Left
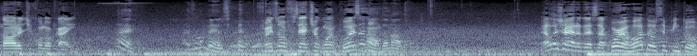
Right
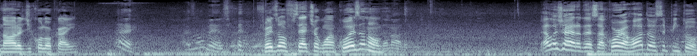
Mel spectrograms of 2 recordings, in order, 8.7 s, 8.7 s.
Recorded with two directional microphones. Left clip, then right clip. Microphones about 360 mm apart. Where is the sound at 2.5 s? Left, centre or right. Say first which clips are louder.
Even; centre.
